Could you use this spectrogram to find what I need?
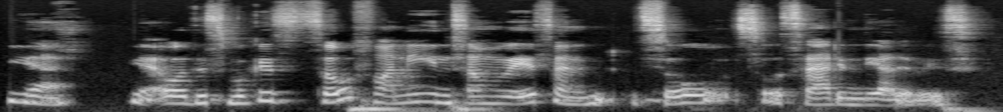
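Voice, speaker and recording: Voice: mid-range voice, moderate pace, darkish tone, slightly rough. A podcast co-host chatting casually about a book, hesitant and full of "uh" and "you know". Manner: chatty and laughing, with hesitant fillers.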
